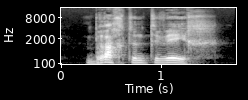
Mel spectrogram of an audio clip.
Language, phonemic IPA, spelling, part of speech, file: Dutch, /ˈbrɑxtə(n) təˈwex/, brachten teweeg, verb, Nl-brachten teweeg.ogg
- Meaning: inflection of teweegbrengen: 1. plural past indicative 2. plural past subjunctive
